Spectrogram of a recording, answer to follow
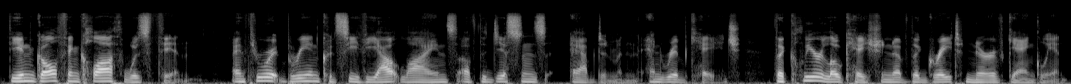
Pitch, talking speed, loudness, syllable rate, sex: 110 Hz, 155 wpm, -20 LUFS, 4.2 syllables/s, male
